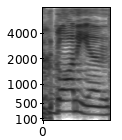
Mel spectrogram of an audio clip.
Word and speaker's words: Argonians: But it's also Argonians. I'm sorry I was pronouncing them wrong.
